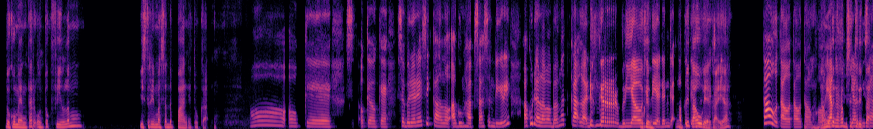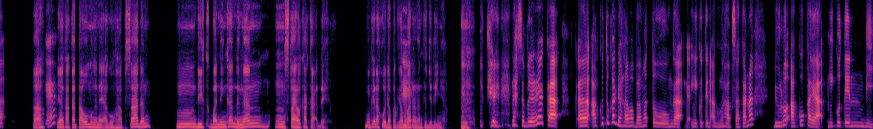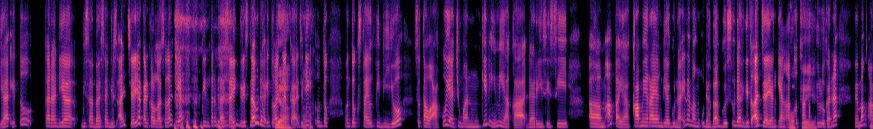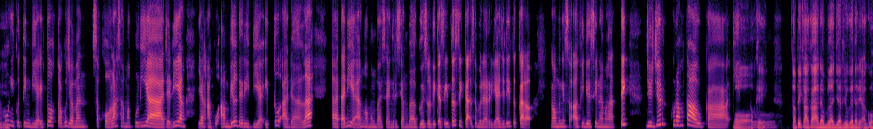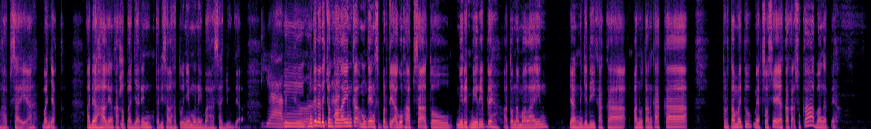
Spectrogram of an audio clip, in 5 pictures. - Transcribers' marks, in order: laughing while speaking: "denger"; "dibandingkan" said as "dikebandingkan"; in English: "style"; throat clearing; laughing while speaking: "Oke"; laugh; in English: "style"; other background noise
- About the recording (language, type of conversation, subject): Indonesian, podcast, Bagaimana media sosial memengaruhi estetika kamu?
